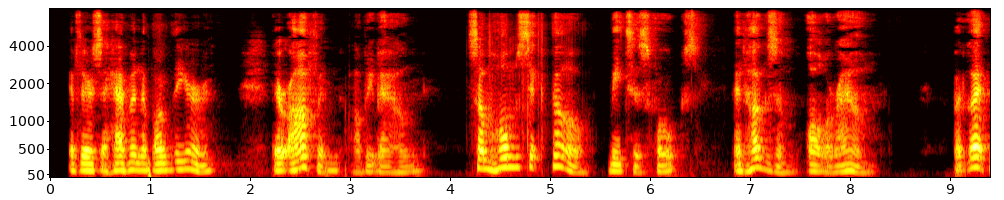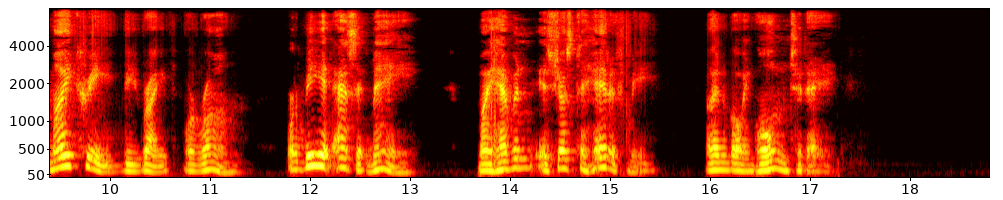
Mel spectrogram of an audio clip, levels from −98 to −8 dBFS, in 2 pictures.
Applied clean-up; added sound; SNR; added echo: neural mask model DeepFilterNet 3.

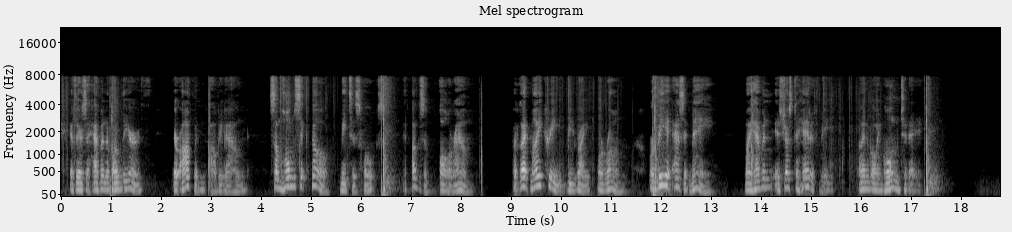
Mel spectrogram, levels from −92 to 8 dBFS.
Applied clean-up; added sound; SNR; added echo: neural mask model RNNoise.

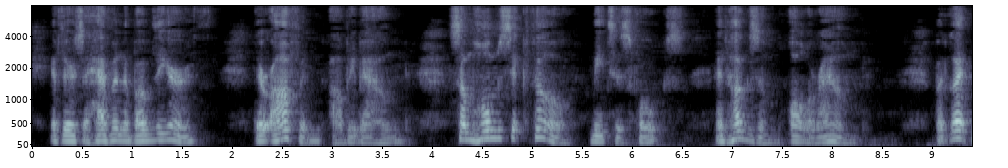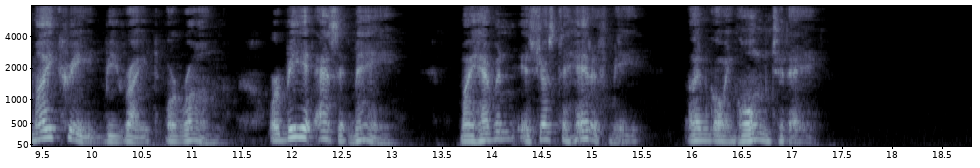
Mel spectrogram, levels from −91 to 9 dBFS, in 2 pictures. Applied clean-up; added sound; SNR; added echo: none; none; none; none.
